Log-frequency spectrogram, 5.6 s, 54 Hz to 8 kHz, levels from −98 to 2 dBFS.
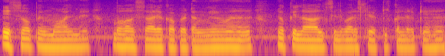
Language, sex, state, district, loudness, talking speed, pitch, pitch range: Hindi, male, Haryana, Rohtak, -19 LUFS, 195 wpm, 120 Hz, 120-125 Hz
